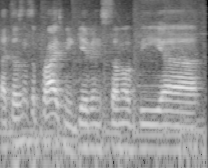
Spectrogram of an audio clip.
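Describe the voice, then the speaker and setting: A man's voice: mid-range voice, moderate pace, darkish tone, soft background music. A man co-hosting a casual, conversational film review show. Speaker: co-host of a movie review show.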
